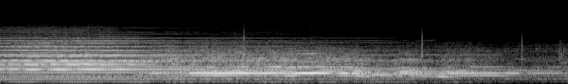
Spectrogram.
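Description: A train moving along the tracks: a steady low rumble beneath a long, loud, wavering whistle, with faint clicks, lasting several seconds with no voices.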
